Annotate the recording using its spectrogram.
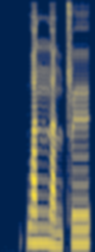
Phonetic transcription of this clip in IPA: pwa˦nn̪a˨˩nʈ͡ʂɻ̩˦

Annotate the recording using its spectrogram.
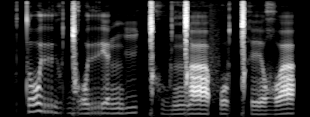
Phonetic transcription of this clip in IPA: torʲo̤ɡ͡ǀorʲɛ ŋiǀʰo̤ ŋ͡ǀa foǀʰeʁʷa

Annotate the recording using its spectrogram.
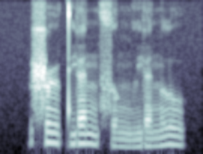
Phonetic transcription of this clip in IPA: ʂɻ̩˥˧t̪jɛ˥˩nsʊ˨˩ŋljɛ˧˥n lu˥˩

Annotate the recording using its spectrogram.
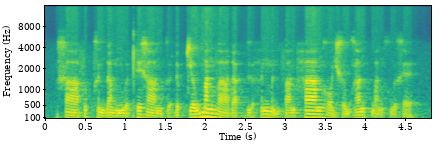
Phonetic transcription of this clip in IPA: xaː˨˩ fə˦˥p̚xə˨˩nɗa˨˩m ŋu˧˩ə̯t̪ʰe˧ ɣaː˨˩ŋkə̰ː˧˨ɗə˨˩p̚ t͡ɕəː˨˦wma˧ŋvaː˨˩ ɗa˨˩k̚ɣɨ̰˧˨ə̯hə˧n mə˧˩nfa˨˦ŋ haː˧ŋɣɔ˧˩j xə˧˩wɣa˧ŋhwa˧˩ŋ xu˧˩ə̯xɛ˧˩˨

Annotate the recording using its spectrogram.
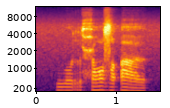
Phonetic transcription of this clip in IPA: worħɔ zˤəʔaə̯

